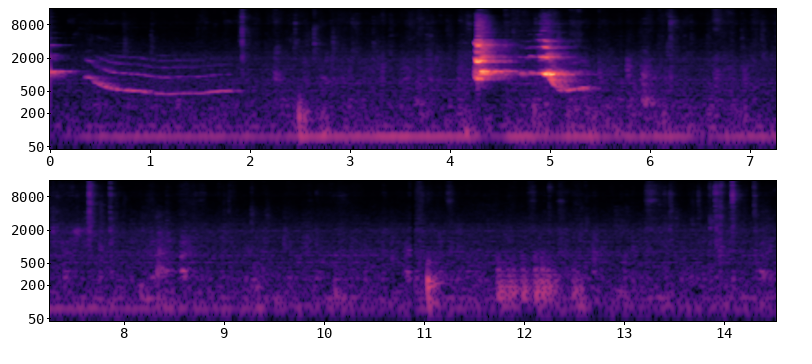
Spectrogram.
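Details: Cavalier King Charles Spaniel puppies in an indoor home puppy pen give a descending, wavering whine at the start, then two sharp, high yips near the middle. Later there are faint scuffles and a low steady hum.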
